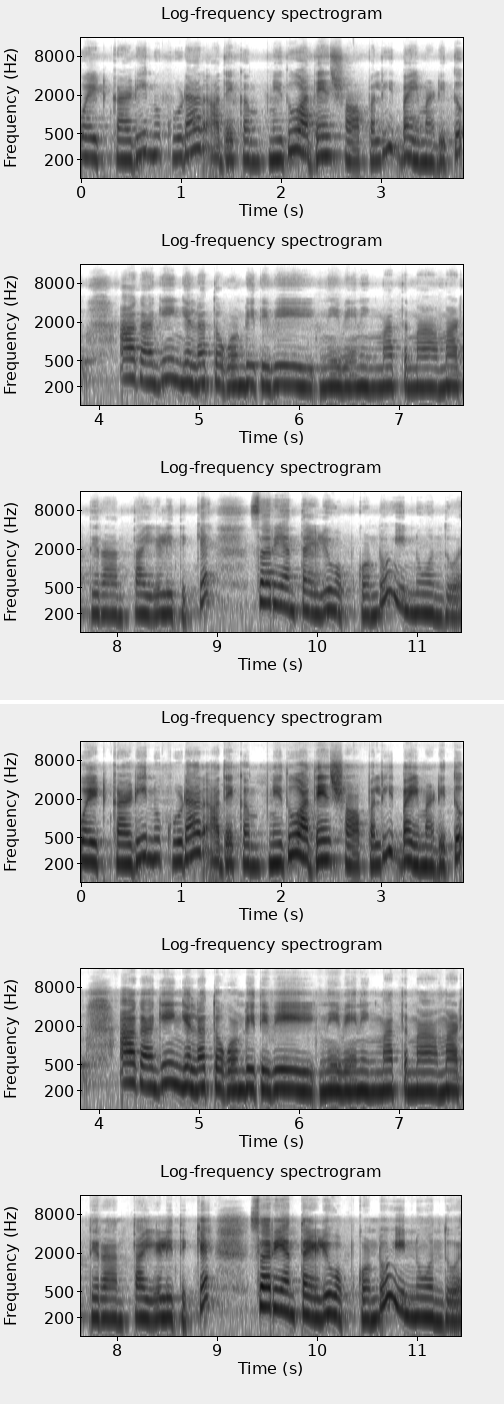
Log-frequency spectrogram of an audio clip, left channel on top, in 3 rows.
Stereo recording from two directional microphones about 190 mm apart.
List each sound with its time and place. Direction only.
0.0 s a woman's voice: 35° right (ahead or behind)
